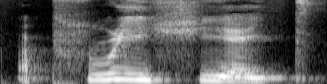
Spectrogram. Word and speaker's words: appreciate: I really appreciate it have a look at the pronunciation really appreciate shate sh sh the sound of the middle make sure you get that right I really appreciate it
